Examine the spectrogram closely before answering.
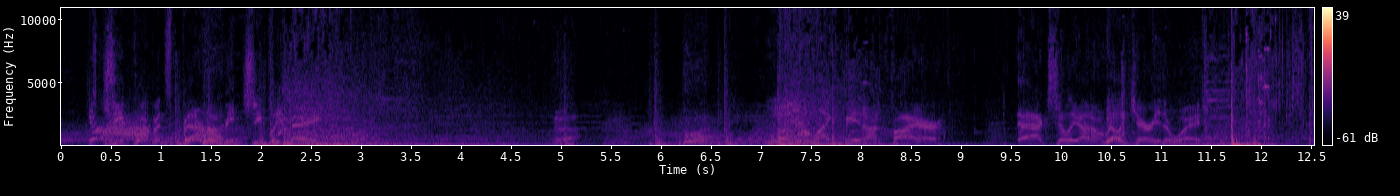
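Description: Monsters growl and snarl close by.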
